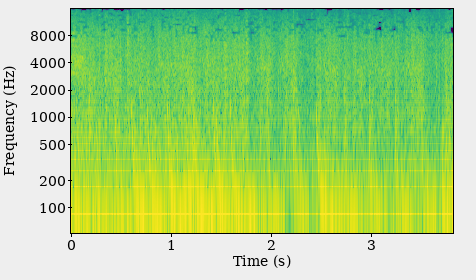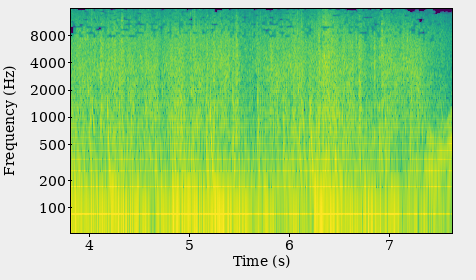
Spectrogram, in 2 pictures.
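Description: Rapid, loud shotgun blasts from the VR shooter Scraper: First Strike fire in quick succession, dense booming reports overlapping with little pause and no voices.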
